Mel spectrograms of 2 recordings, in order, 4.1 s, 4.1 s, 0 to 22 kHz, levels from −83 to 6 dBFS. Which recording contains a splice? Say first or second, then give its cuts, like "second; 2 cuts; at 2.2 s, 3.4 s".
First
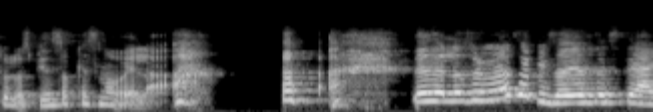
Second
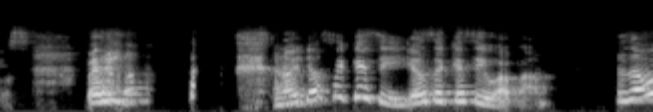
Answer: second; 1 cut; at 1.7 s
